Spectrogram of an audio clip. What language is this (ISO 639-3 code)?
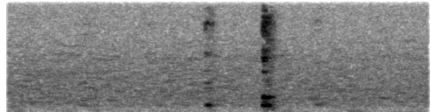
pus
